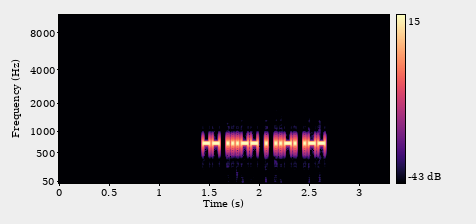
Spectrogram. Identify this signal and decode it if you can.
Morse code, heard as a keyed tone, about 52 wpm, 700 Hz. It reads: M3EFW
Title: DXCC-100 Call Signs - 5 Characters - Repeated 2x - 50wpm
